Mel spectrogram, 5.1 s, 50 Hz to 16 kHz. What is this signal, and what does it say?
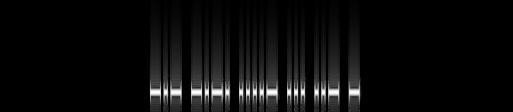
Morse code, heard as a keyed tone, about 34 wpm, 700 Hz. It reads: KC4SUT
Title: USA Call Signs - 6 Characters - Repeated 2x - 35wpm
